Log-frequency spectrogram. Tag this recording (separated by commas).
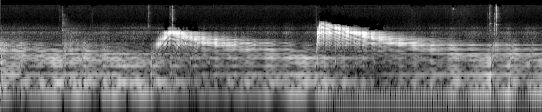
Effects unit, Music, Musical instrument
